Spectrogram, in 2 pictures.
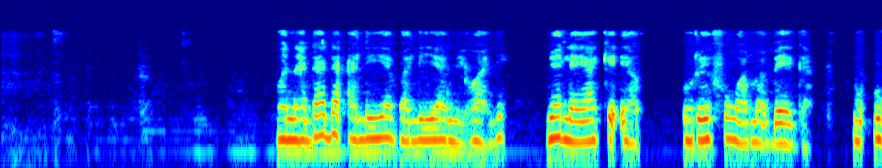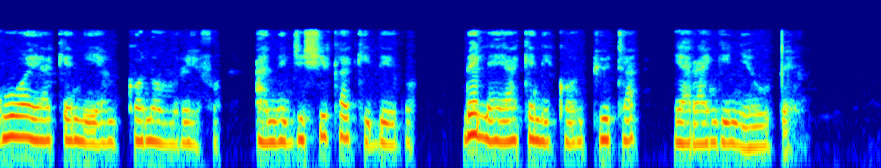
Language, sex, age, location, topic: Swahili, female, 36-49, Nairobi, education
